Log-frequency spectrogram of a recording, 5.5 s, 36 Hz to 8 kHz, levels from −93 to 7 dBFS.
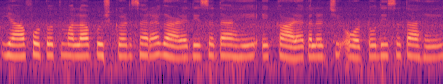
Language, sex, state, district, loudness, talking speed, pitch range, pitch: Marathi, female, Maharashtra, Solapur, -16 LUFS, 175 wpm, 215-235 Hz, 225 Hz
